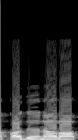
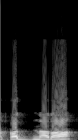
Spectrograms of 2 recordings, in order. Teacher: جزم ہو تو جھٹکا دے کے پڑھا جاتا ہے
